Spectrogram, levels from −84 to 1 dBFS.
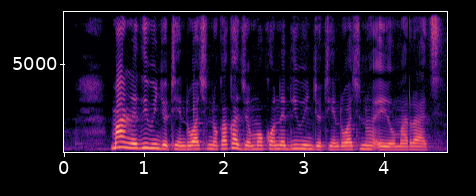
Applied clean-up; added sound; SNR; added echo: none; none; none; none.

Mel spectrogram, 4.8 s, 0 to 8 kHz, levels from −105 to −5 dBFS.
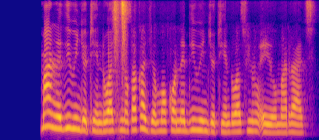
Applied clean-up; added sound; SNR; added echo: neural mask model DeepFilterNet 3.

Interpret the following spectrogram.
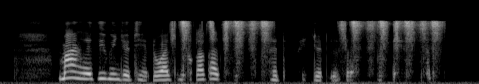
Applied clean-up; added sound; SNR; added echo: neural diffusion model UNIVERSE++.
